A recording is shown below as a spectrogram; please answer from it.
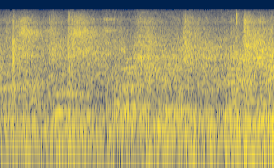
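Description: Indistinct voices over a steady background din in a boxing gym.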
